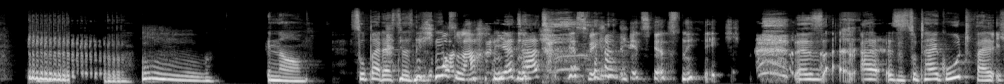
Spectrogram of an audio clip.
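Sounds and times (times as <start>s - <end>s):
voiced lip trill imitating a horse snorting: 0.2s - 1.6s
speech: 0.4s - 1.4s, 2.8s - 10.0s
laughter: 3.9s - 8.8s.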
